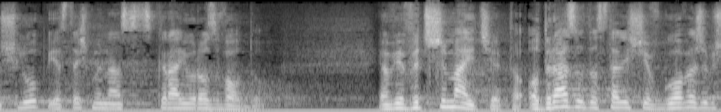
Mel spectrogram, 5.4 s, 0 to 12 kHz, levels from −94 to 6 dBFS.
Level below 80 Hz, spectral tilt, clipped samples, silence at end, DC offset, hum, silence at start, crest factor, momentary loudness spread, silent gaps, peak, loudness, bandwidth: -26 dBFS; -4 dB/octave; 0.2%; 0 s; under 0.1%; none; 0 s; 12 dB; 20 LU; none; 0 dBFS; -12 LUFS; 12 kHz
